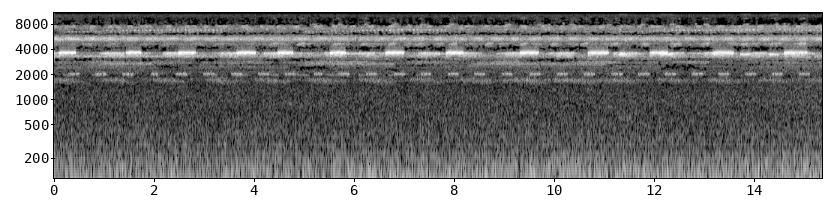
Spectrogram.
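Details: A cricket chorus in a serene park as evening falls: continuous shrill chirping in stacked high tones, pulsing evenly about once a second throughout the recording.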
